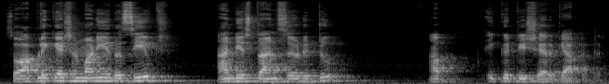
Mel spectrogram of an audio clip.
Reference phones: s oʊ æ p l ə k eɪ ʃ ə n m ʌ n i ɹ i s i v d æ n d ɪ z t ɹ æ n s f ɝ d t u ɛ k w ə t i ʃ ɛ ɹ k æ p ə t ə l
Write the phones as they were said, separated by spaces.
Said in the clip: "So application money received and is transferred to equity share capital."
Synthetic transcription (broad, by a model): s oʊ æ p l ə k eɪ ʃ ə n m ʌ n i ɹ i s i v d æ n d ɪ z t ɹ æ n s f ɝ d t u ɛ k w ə t i ʃ ɛ ɹ k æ p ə t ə l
